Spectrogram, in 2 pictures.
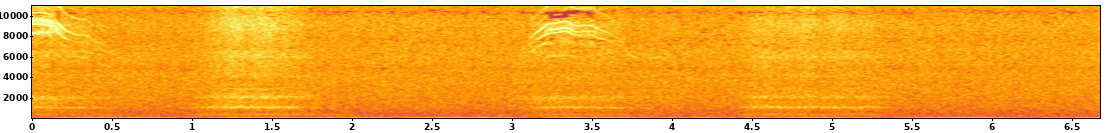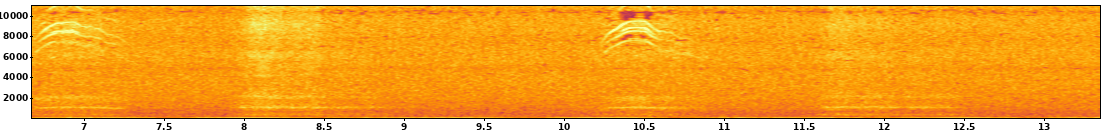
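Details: Snoring during sleep: soft, snorting breaths recurring about 27 times a minute under a strong low hum; light snoring.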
